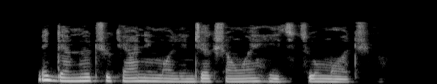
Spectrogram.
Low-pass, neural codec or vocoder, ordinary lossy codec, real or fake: 7.2 kHz; none; none; real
